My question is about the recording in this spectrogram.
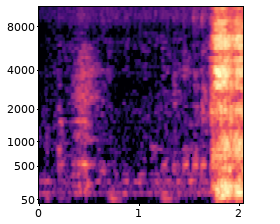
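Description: Quiet room tone, then near the end a single short, loud, breathy vocal noise made close to the microphone, like a cough or a throat-clear.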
